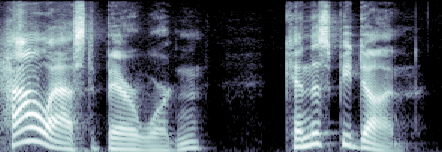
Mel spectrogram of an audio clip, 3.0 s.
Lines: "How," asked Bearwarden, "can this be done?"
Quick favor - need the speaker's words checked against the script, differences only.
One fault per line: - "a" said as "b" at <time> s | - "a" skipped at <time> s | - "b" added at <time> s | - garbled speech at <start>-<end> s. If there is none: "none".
none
